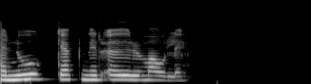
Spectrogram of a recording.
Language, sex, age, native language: Icelandic, female, 18-19, Icelandic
